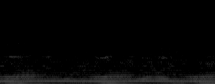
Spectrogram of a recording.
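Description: Faint steady electrical hum of several tones over low hiss, the recording's noise floor with no other sound.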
